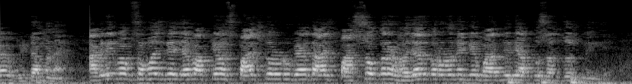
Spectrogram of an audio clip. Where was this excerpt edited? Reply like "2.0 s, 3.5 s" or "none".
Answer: 0.9 s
